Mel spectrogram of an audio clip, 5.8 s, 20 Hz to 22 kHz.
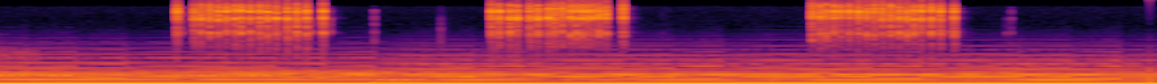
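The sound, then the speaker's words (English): Valve heads being tightened after realigning an intake lip, three bursts of rapid ratcheting clicks over a loud, steady low mechanical hum. “Lift up the central panel. Oh yeah, that looks out of whack. Realign the lip into the main intake again. Then tighten the heads on valves 1 and 4.”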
